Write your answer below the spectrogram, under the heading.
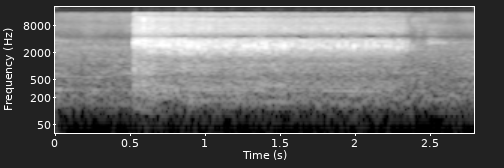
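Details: A horse at the winter equestrian festival in Wellington, Florida makes a rapid, rattling clicking noise with its tongue for nearly two seconds.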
